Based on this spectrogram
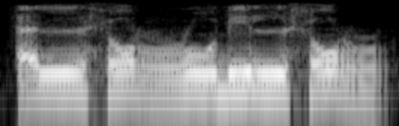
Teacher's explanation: بالحر والعبد إلى آخر الآية، لكن لو وقفنا الحر بالحر عندئذ تسكن الراء المشددة وقبلها مضموم فتفخم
